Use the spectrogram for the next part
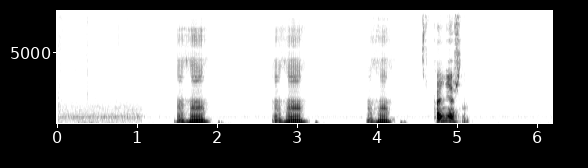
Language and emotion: Russian, neutral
